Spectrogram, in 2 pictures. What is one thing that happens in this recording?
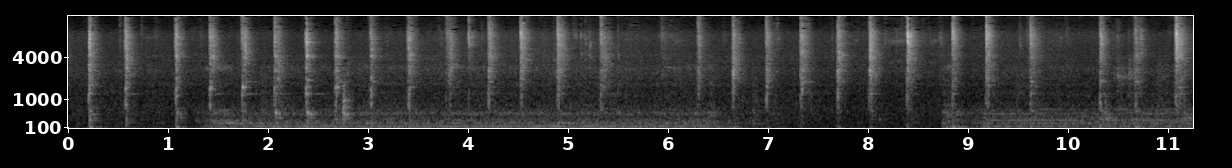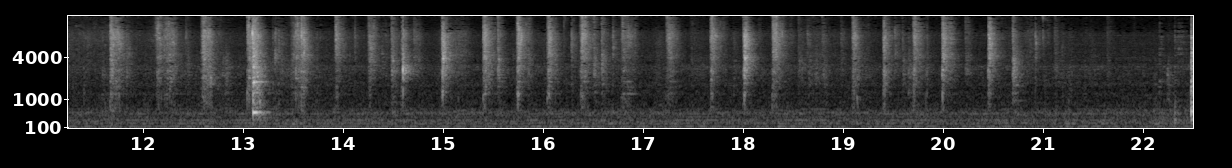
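A cleaver scrapes scales off a large fish in rapid, rasping strokes.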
